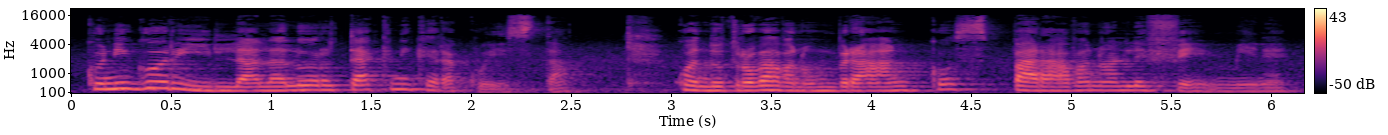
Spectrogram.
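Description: A woman voicing a wise male gorilla teacher who speaks calmly and tells his story in a measured way. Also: mid-range voice, vocal fry, natural voice. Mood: calm, explaining.

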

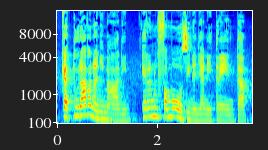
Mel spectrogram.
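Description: A woman voicing a wise male gorilla teacher who speaks calmly and tells his story in a measured way. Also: lowish voice, close to an everyday voice. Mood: calm, explaining.

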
